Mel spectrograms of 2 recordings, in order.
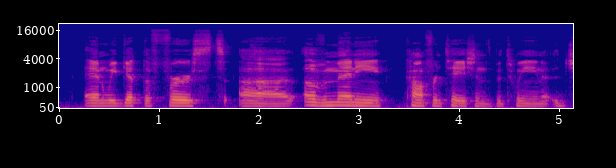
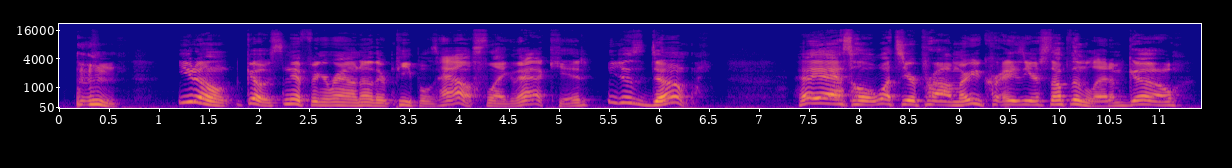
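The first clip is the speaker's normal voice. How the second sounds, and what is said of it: Character voice of Okuyasu. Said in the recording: “I'm gonna do the voice here for Okuyasu.”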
